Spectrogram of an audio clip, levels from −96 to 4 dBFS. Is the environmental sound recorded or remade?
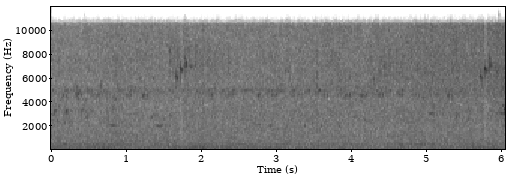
recorded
